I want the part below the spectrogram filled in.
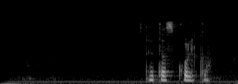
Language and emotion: Russian, neutral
